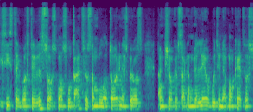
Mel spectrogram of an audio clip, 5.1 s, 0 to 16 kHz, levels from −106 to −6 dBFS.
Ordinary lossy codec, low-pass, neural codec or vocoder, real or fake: MP3, 64 kbps; 14.4 kHz; none; real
